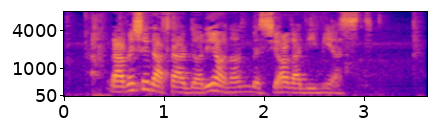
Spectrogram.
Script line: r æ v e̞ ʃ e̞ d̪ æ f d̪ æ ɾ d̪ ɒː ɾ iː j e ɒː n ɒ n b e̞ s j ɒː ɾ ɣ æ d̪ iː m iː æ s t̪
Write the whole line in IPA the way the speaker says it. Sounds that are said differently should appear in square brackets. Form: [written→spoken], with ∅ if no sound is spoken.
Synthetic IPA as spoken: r æ v e̞ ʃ e̞ d̪ æ f [d̪→t̪] æ ɾ d̪ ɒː ɾ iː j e ɒː n ɒ n b e̞ s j ɒː ɾ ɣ æ d̪ iː m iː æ s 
